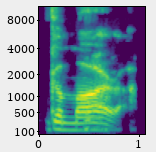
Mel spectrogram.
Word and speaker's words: Gamarra: I can never pronounce his last name. It's the last one. Whatever. Gamarra.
